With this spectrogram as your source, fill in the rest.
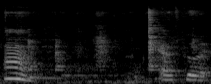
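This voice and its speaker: A woman's voice: medium pitch, extremely slow, far from the mic. A woman hosting a casual mukbang at home, talking with her mouth full while eating and murmuring her approval of the food. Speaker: mukbang host. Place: home, indoors. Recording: roomy, noisy home recording.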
